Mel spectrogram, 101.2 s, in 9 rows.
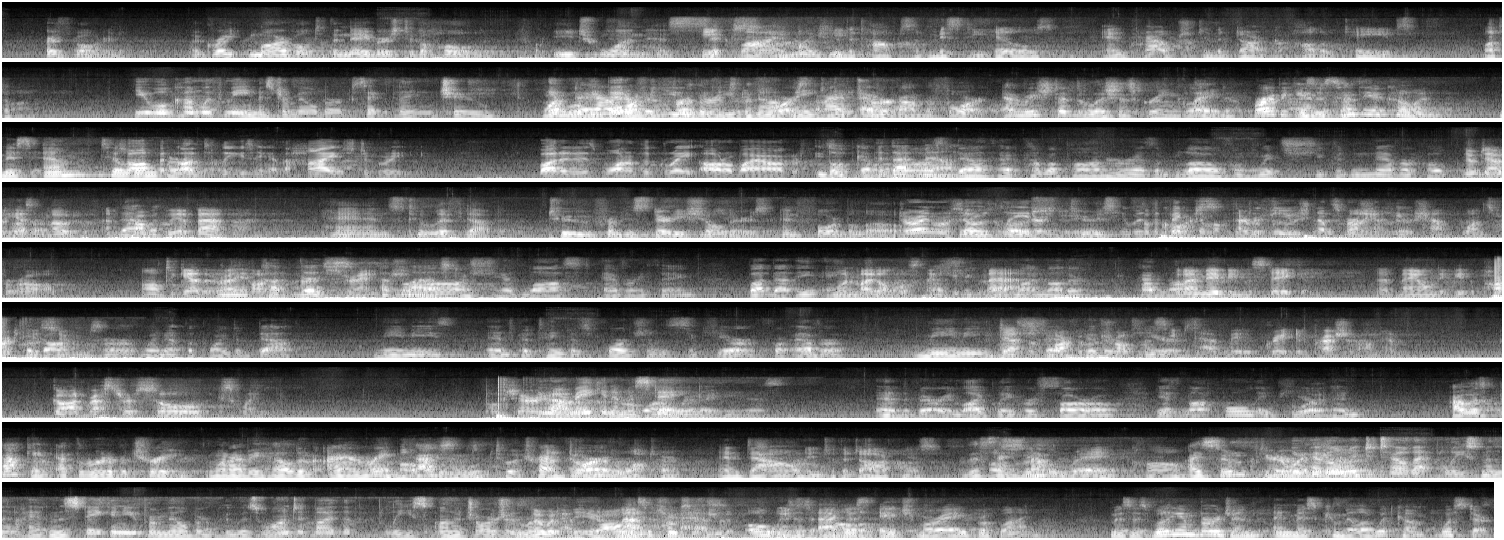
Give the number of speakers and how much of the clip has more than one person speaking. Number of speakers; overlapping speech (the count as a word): nine, about 30%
